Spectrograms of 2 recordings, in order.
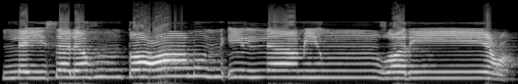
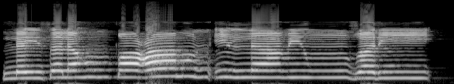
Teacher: عین حلق سے سمجھ میں آنی چاہیے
